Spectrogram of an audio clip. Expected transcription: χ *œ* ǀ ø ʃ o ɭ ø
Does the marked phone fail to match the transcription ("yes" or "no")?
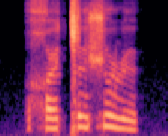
no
